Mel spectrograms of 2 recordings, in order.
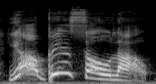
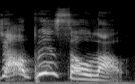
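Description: First: Slow shout. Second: High slow shout. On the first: Shouted accusation. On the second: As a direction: yell it up high, angrier. Shouted higher repeat. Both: Real, not acted.

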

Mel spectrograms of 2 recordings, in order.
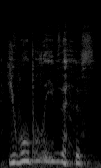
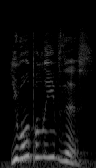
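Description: First: Contained, understated disbelief; mild amazement. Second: Much higher, excited repeat; excited amazement. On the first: Speaker retells his reaction to sharing, mild amazement. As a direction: share astonishing news, holding it back a little. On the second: Speaker retells his reaction to sharing, excited amazement. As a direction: burst with astonishing news, pitched well up. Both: Retold or imitated.

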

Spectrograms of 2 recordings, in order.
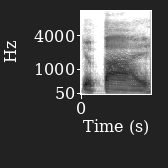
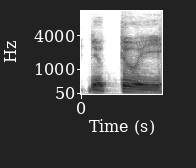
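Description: First: Said in the usual way. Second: เดี๋ยวตุย said cute and a bit louder; baby-talk ตุย for ตาย; playful baby-talk. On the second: Shown as a demonstration. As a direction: soften ตาย into ตุย, cutesy.

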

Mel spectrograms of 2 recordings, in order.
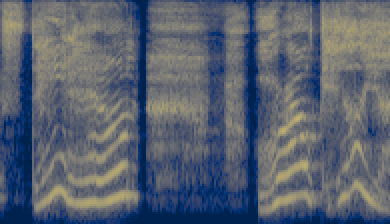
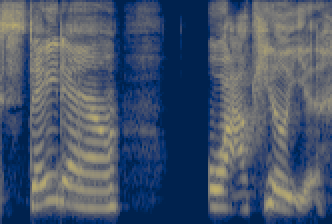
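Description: First: Higher-pitched, winded mock threat; mock out of breath. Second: Mild mock threat, slightly raised pitch; lightly acted warning to a beaten opponent; retold threat. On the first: Dude tiring as he knocks Theon down, breathlessly threatening. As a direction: act out a tiring fighter straining to threaten. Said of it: "starting to get out of breath". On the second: Dude warning Theon mid-fight, mildly threatening. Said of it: "the dude is telling Theon".

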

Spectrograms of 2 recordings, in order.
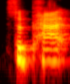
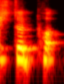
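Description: First: "pat" fixed with a clear "a" as in "cat"; "stood pat", the corrected take, "pat" rhyming with "cat"; self-correction. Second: "put" said by mistake with the vowel of "foot", then caught; "stood put", a real slip with "put" rhyming with "foot"; slip of the tongue. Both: Real, not acted. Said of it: "I almost said stood put".

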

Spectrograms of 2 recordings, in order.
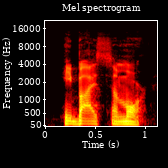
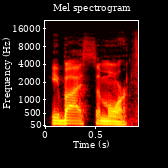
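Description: No difference in how they are said.

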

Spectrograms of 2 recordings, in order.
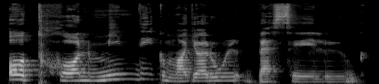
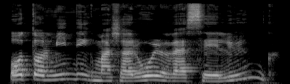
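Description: First: Slow "Otthon mindig magyarul beszélünk", with breathed h in Otthon; careful Hungarian pronunciation. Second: "Otthon mindig magyarul beszélünk" run together, h dropped from Otthon; wrong Spanish-style pronunciation. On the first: Teacher modelling a difficult sentence for learners, slow and exact. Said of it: "es muy difícil la pronunciación". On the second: Teacher showing what is not understood, careless mispronunciation. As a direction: say "magyarul beszélünk" with Spanish gy and b, stress off the first syllable. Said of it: "no me entienden".

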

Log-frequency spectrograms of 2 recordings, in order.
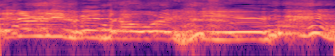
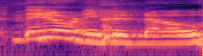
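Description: First: Raised, slower, laughing; louder laughing shout. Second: Quiet giggly aside; laughing softly. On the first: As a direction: call it out laughing. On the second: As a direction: murmur it through a giggle. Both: Real, not acted. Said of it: "repeated louder".

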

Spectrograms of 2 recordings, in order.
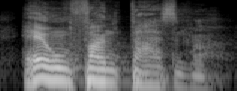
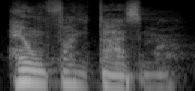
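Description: First: Said in the usual way. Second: Lower, softer repeat with a rise; soft echo. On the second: Shown as a demonstration. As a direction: let it fade as a doubtful echo. (ripetizione sommessa, più bassa e piano) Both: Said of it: "Non lo riconosciamo".

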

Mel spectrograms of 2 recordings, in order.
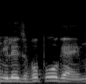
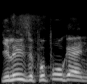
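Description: First: Said in the usual way. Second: Louder and higher, hammering the point; emphatic. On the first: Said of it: "like, you lose a football game". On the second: Real, not acted. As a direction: push the words out louder and higher to make the case.

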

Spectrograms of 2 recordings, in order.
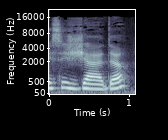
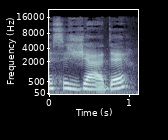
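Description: First: سجادة ending in an "ah" sound. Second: سجادة ending in an "eh" sound. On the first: Teacher showing what others say, سجادة with "ah" ending. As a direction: say سجادة with a final "ah". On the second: Teacher showing what some people say, سجادة with "eh" ending. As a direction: say سجادة with a final "eh". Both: Shown as a demonstration. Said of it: "end with either E H or A H".

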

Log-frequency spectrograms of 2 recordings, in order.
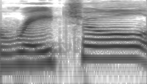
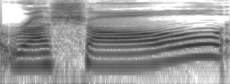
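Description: First: Rachel said the common English way, RAY-chul; first pronunciation. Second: Rachel said as ruh-SHAHL, stress at the end; alternative pronunciation. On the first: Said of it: "I don't wanna mispronounce her name". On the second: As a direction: Rachel pronounced French-style, ra-SHAHL. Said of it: "It's R A C H A L". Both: Shown as a demonstration.

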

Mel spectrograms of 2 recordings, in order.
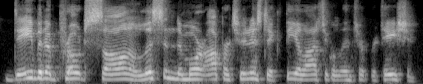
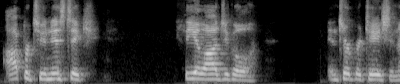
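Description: First: Said in the usual way. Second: Opportunistic, theological, interpretation each set apart by a long pause; word by word. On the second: Shown as a demonstration. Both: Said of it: "Once again".

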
